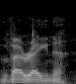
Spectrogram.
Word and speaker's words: Verreynne: It is Verena, is that what I'm Verena. asking you for Verena, pronunciation guide now? as in Claire Rayner or Ollie Rayner. Right, okay. Verena.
